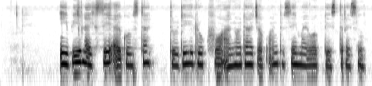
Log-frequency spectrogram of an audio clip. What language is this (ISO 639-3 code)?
pcm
